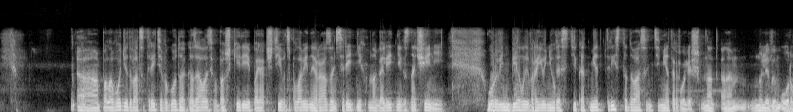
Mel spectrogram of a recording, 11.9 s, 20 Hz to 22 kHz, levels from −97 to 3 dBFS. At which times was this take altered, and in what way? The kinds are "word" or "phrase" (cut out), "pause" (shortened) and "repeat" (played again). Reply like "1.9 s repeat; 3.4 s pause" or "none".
4.3 s word; 5.0 s word; 8.3 s word; 9.1 s word; 10.2 s word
